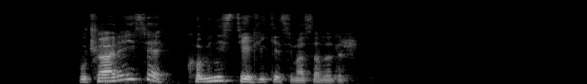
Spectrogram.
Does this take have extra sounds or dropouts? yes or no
no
